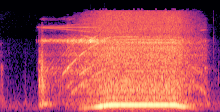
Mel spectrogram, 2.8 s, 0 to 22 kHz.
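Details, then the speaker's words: Volantex/Lanyu ASW-28 V2 sailplane on the bench with a replacement ESC after brake setup through stick programming mode. Whine rises, holds, then stops within a fraction of a second: the brake is working normally, with no timing issue. "your brake see I okay if you have breaking this thing will operate a hundred times better"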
